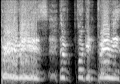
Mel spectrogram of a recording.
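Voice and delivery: put-on furious, very high, swooping, drawn-out angry yell. Retelling a character kicking open the door: imitating an angry yell. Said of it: "He's so angry".

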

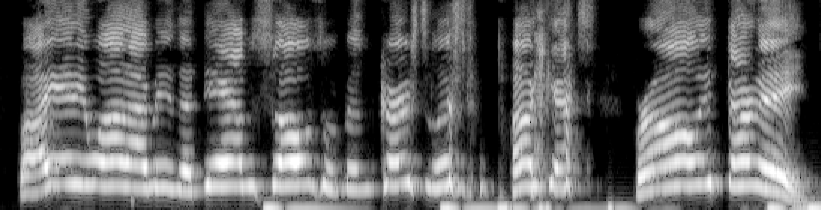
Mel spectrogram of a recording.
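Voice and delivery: very high, mic-blasting yelling into the mic. Yelling into the microphone so the levels can be turned down: yelling. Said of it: "I'm gonna yell into the microphone".

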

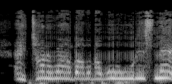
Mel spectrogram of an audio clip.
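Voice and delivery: play-acted cop voice, screaming hard and forceful. Retelling how a cop ordered him to turn around: imitating a cop screaming. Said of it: "just screaming".

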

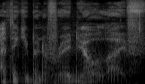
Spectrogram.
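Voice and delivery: hushed, almost whispered, breathy movie-hero style. Quoting a film scene where Maximus answers Commodus: Maximus impression. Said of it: "It's a pretty good impression".

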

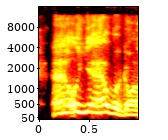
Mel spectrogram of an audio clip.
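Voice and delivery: play-acted fired-up, gleeful, excited scream, high-pitched. Retelling his answer when asked about going back in again, retelling a scream. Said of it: "I'm screaming".

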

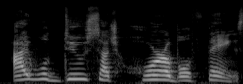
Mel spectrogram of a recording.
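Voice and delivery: acted cracking, emotional voice. Retelling a scene where he falls to his knees: imitating Anakin's broken voice. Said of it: "And his voice is so broken".

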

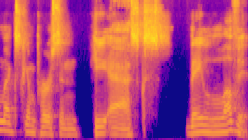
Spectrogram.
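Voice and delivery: plain

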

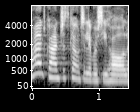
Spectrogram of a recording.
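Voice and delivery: usual speaking voice

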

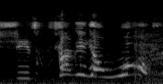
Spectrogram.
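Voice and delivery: mock yelling, high and slow.

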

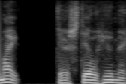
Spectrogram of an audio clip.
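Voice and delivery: low whisper. Leaning in to tell Mike something during a sports talk: whispering. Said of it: "I'm gonna lean in and whisper".

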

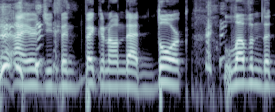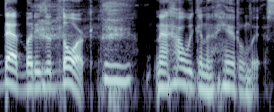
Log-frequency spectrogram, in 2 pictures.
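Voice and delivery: tough-guy mob boss voice. Pretending to be his own brother confronting a tow driver: Sopranos voice. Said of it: "Is that like your Sopranos?".

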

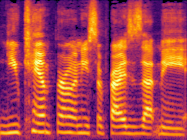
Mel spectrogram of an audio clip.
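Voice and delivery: ordinary talk

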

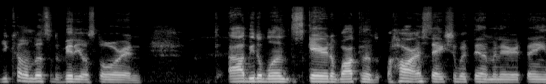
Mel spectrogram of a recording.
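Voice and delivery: ordinary delivery

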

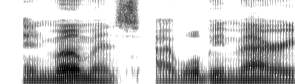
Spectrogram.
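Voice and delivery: ordinary delivery, nothing marked

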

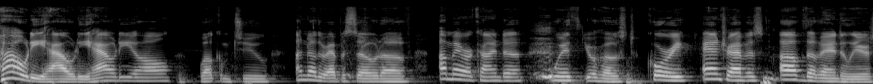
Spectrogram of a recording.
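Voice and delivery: very slow, high, mechanical robot voice. Podcast host opening another episode of Amerikinda, in a robot voice. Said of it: "I don't know why I talk like a robot for that".

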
